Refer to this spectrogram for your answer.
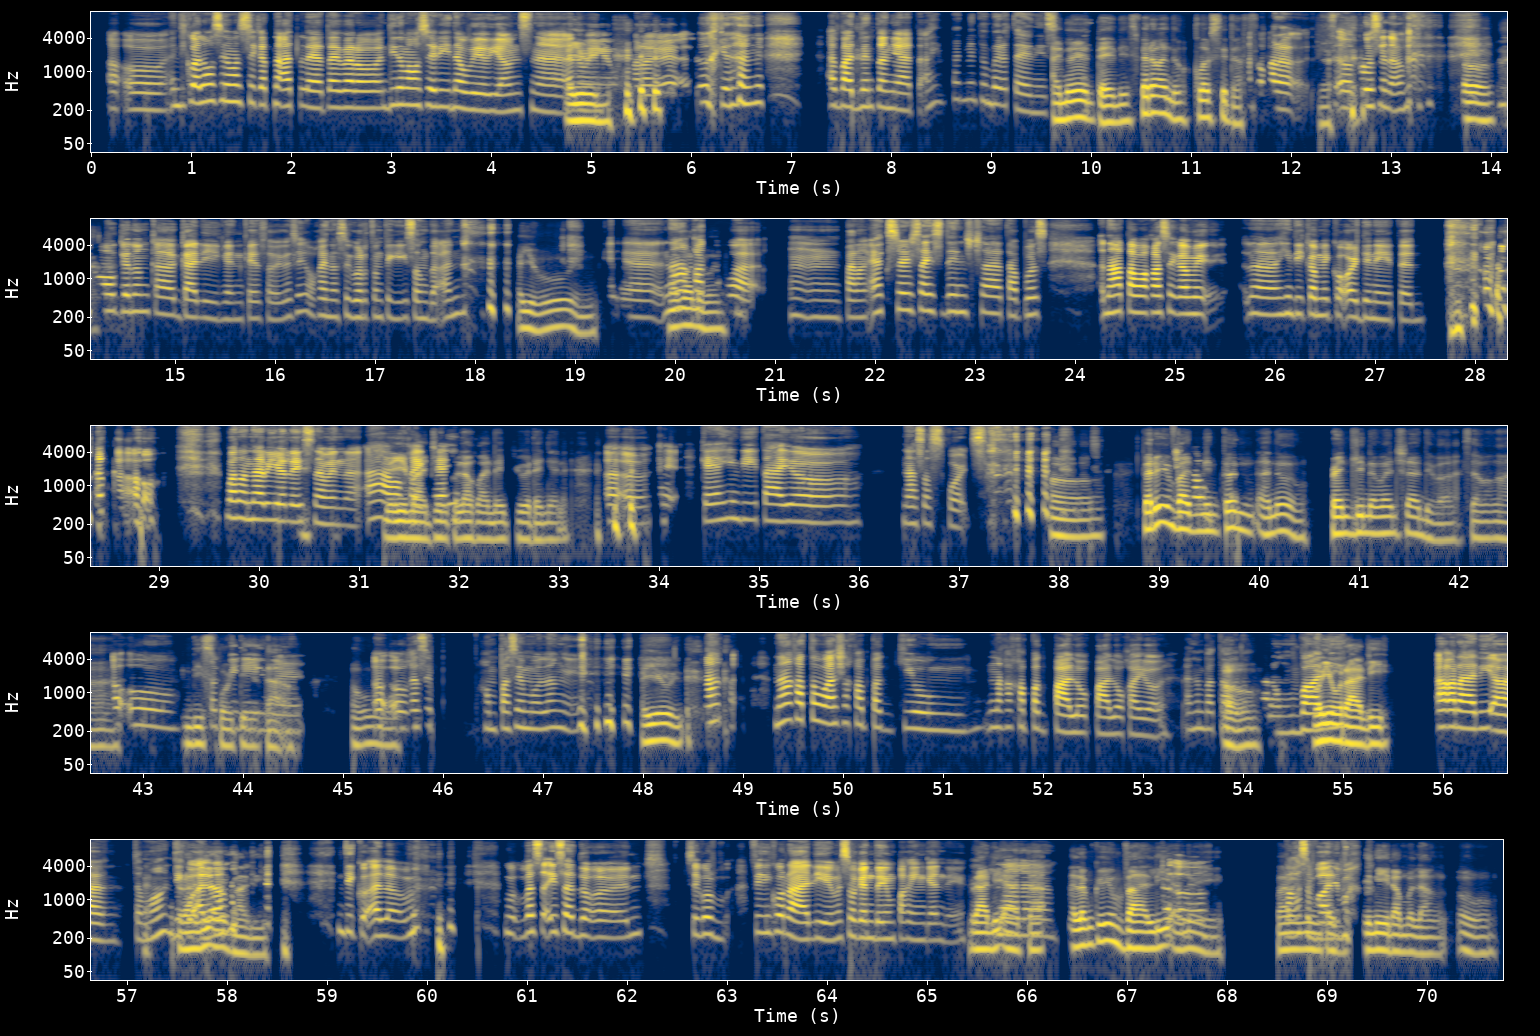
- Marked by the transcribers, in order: tapping; laugh; other background noise; unintelligible speech; unintelligible speech; chuckle; chuckle; laughing while speaking: "na mga"; chuckle; chuckle; laugh; chuckle; other noise; chuckle
- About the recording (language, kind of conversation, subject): Filipino, unstructured, Ano ang pinaka-nakakatuwang nangyari sa iyo habang ginagawa mo ang paborito mong libangan?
